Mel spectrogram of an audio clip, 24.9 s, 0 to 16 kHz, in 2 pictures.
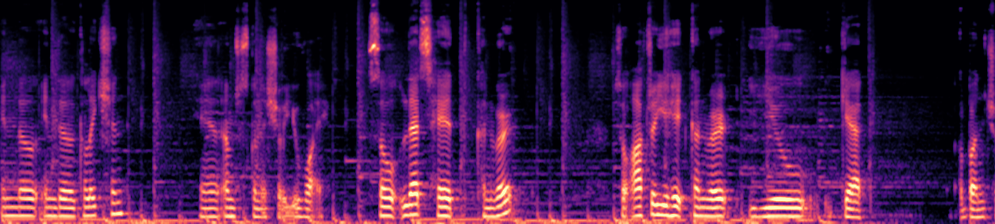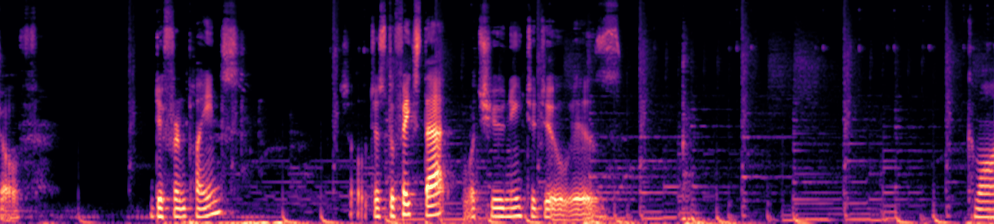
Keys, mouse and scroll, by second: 3.5 click, 10.3 click, 14.4-15.0 scroll down 8, 15.3-16.0 scroll down 34, 16.0-16.6 scroll up 14, 16.6 click, 17.0 click, 17.9-19.2 scroll down 11, 18.8 middle click, 21.6 click, 21.8 click, 22.7 click, 24.0 click, 24.5 click.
